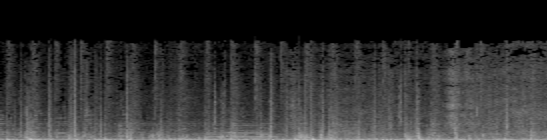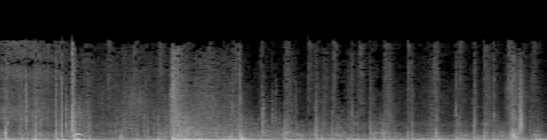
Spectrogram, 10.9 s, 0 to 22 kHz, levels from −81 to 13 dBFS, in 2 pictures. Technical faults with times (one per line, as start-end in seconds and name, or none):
none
